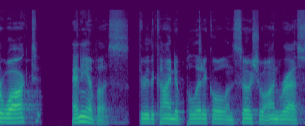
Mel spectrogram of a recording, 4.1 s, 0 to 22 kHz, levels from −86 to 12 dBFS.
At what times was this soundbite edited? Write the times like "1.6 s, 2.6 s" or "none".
1.8 s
